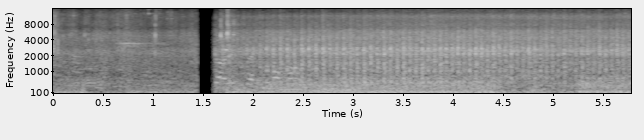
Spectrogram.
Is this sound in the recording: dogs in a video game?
no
